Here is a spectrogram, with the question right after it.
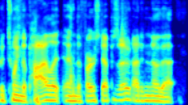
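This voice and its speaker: A male podcast co-host with a mid-pitched voice chats casually. The sound is dry, with little room on it. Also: steady tone, fast, fairly bright tone, dry recording. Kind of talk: casual chat.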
